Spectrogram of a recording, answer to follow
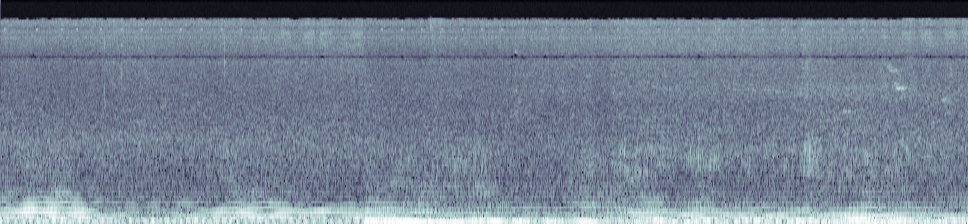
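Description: A steady low motor hum, like an engine running nearby, with a pitched drone whose upper overtones come and go. It grows louder about four and a half seconds in.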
